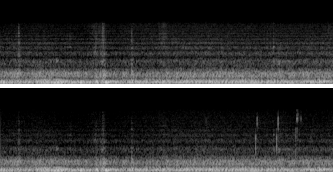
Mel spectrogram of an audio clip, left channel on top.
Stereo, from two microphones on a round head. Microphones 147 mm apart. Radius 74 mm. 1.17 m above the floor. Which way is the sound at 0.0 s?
60° left (ahead or behind).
